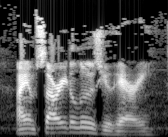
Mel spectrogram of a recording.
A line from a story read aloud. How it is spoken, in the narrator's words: said Colonel Talbot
